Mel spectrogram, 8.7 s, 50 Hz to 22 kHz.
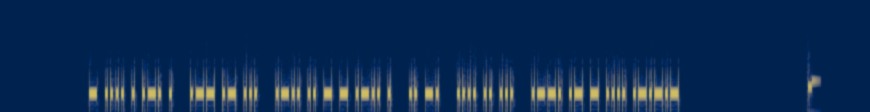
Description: Morse code, heard as a keyed tone, about 44 wpm, 700 Hz. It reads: THERE WAS LITTLE IN HIS PATH.
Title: Sentences from Top 1400 Words 45wpm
